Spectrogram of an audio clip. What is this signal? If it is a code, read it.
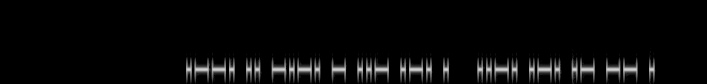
Morse code, heard as a keyed tone, about 27 wpm, 690 Hz. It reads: PICTURE FRAME
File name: Easy Words - Speed-Racing with Hints - 22wpm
